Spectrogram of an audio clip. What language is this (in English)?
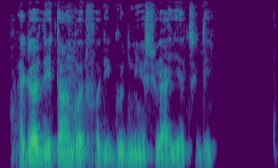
Nigerian Pidgin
